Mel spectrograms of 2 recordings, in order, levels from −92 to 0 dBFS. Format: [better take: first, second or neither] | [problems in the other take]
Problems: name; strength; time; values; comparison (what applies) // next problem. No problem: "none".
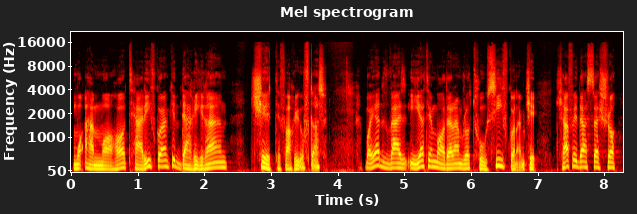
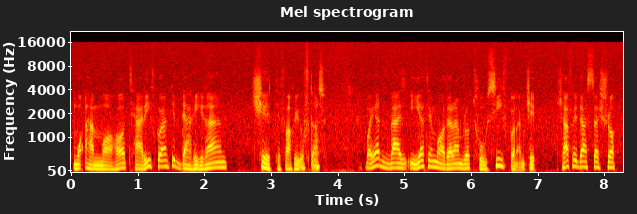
first | hiss; noticeable; throughout; 15 dB below the speech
